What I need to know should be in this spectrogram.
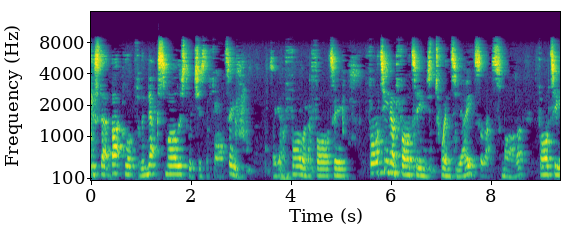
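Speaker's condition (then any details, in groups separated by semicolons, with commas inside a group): No condition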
